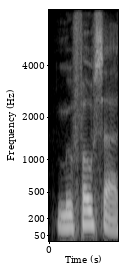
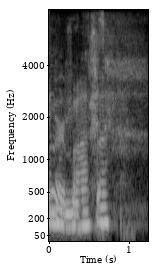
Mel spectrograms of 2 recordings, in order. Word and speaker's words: Mufosa: Can you not say Mufasa? Well, it's spelled M-U-F-O-S-S-A. If it was Mufasa, it would be M-O-U-F-O-S-S-A, wouldn't it? No, it would be M-U, but.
